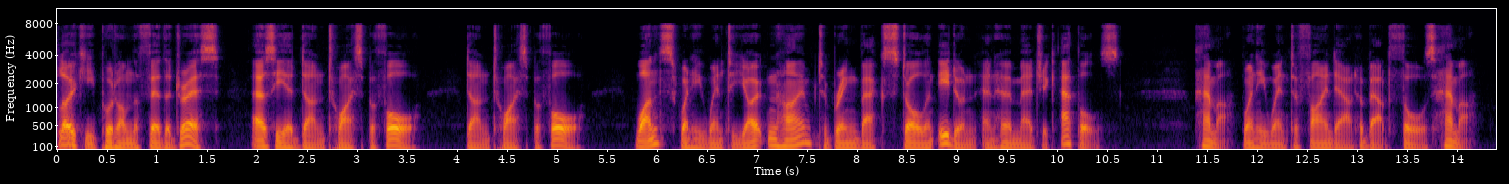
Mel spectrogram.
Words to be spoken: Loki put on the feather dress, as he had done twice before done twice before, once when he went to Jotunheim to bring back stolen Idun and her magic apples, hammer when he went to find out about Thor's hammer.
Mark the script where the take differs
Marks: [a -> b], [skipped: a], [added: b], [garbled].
Loki put on the feather dress, as he had done twice before done twice before, once when he went to Jotunheim to bring back stolen Idun and her magic apples, hammer when he went to find out about Thor's hammer.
